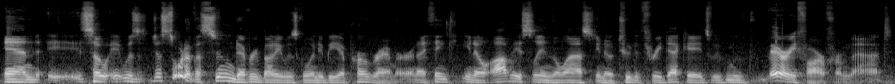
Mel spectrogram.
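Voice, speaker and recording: A man in his forties with a very low voice talks through his ideas as an interview guest. He explains at length, often restarting his sentences, and a faint rumbling noise sits underneath. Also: lively intonation, a little fast, hardly any pauses. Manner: thoughtful, explanatory, with frequent restarts. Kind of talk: conversational interview.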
